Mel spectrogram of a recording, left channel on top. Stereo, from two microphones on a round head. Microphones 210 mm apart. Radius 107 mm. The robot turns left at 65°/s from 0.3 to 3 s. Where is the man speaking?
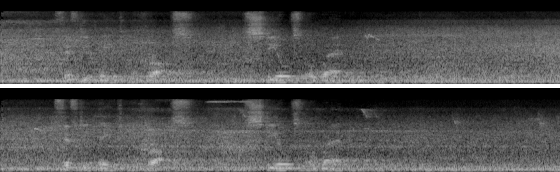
55° right, 3.5 m; by 3.6 s 145° left, 3.5 m.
